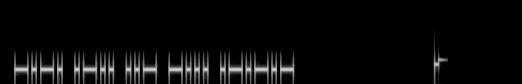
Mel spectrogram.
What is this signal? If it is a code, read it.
Morse code, heard as a keyed tone, about 28 wpm, 700 Hz. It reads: CLUB.
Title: Sentences from Top 1200 Words 28wpm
